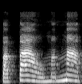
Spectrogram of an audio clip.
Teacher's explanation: papá o mamá, porque ambas son bilabiales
